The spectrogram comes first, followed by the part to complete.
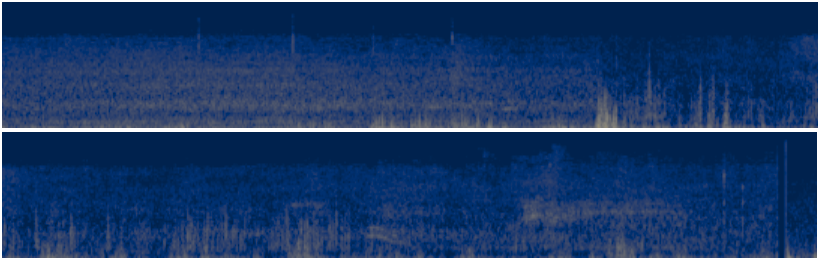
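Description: Wind buffeting the microphone in a low, uneven rumble, with a single thump about four seconds in.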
